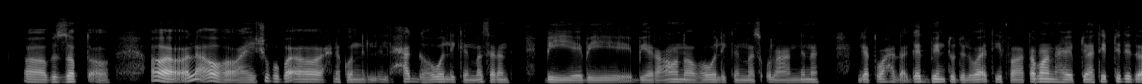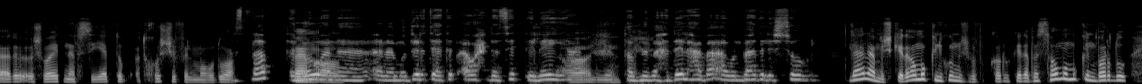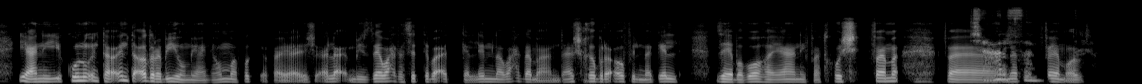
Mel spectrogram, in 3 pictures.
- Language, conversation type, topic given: Arabic, advice, إمتى آخر مرة تصرّفت باندفاع وندمت بعدين؟
- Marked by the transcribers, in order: tapping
